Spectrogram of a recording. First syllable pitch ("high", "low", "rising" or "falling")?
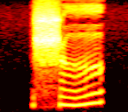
rising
